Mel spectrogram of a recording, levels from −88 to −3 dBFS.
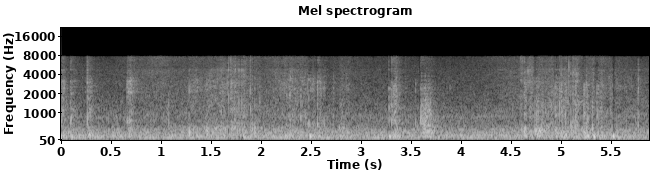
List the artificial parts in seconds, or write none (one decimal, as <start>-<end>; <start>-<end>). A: none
